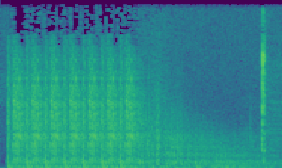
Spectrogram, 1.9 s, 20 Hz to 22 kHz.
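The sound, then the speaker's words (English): Seven gunshots, given as a rating of 7 out of 10 bullets, fire in a rapid, evenly spaced burst, loud and sharp, followed by a fading rumbling tail and one brief high click near the end. No one speaks. “I'm going to give it a 7 out of 10 bullets.”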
